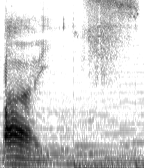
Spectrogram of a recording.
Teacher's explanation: Eu tô com o A, eu vou fechando, faço o I, daí eu alonguei o S aqui, né? Paz.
